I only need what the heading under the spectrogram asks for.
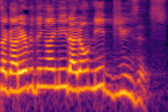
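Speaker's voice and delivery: mock swaggering rich man; smug rich man. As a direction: brag like you need nobody. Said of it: "your attitude is".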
